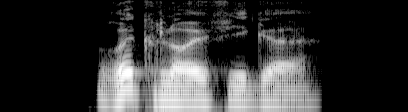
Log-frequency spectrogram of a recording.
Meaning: inflection of rückläufig: 1. strong/mixed nominative/accusative feminine singular 2. strong nominative/accusative plural 3. weak nominative all-gender singular
- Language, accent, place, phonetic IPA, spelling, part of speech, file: German, Germany, Berlin, [ˈʁʏkˌlɔɪ̯fɪɡə], rückläufige, adjective, De-rückläufige.ogg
